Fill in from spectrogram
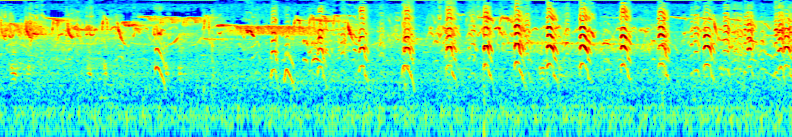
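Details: Indian river terns (Sterna aurantia), freshwater river birds, give sharp, high squealing calls about three a second, several birds overlapping in a ragged chorus over a steady high hiss; river tern.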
